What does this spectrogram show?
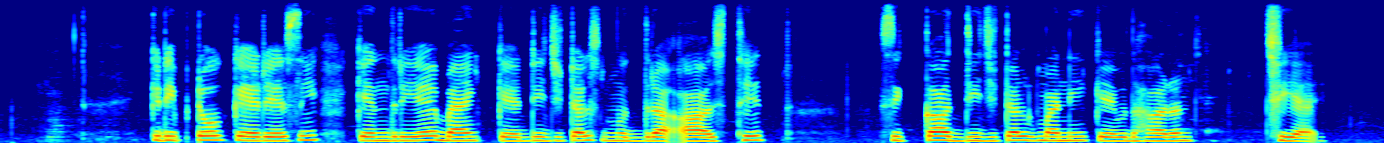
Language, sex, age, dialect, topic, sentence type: Maithili, female, 18-24, Eastern / Thethi, banking, statement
